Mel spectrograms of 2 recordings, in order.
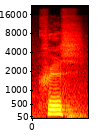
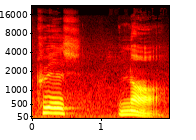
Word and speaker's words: Krishna: And one devotee says to the other, I do not know how much nectar there are in the two syllables, Krish-na. Like we hear, like, someone chanted 3 lakhs, someone chanted, you say, hold up.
